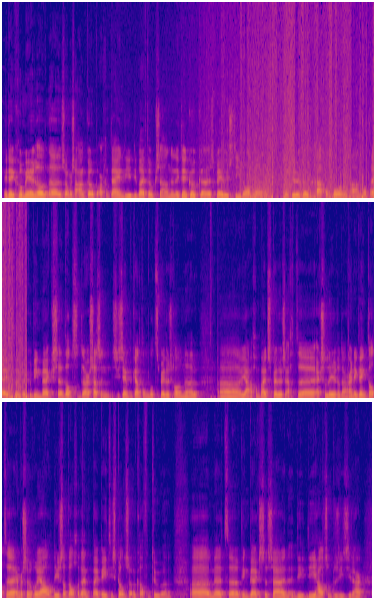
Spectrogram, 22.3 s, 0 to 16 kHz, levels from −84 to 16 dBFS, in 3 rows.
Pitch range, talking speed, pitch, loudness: 100-110 Hz, 235 wpm, 105 Hz, -21 LUFS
